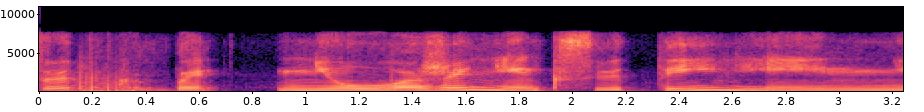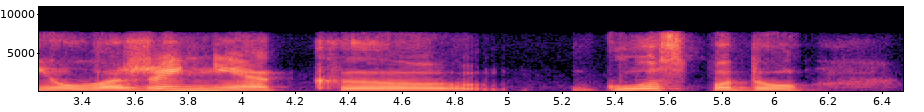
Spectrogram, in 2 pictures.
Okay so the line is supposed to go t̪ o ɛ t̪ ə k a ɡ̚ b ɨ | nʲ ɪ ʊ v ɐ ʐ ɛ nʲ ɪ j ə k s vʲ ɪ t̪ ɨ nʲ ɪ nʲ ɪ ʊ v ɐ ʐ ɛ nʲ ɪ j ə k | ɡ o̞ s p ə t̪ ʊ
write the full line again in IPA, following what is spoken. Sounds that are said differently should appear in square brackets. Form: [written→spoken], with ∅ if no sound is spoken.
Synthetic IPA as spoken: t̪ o ɛ t̪ ə k a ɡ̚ b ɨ | nʲ ɪ ʊ v ɐ ʐ ɛ nʲ ɪ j ə k s vʲ ɪ t̪ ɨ nʲ ɪ nʲ ɪ ʊ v ɐ ʐ ɛ nʲ ɪ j ə k | ɡ o̞ s p ə [t̪→d̪] ʊ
